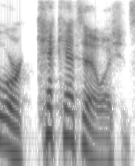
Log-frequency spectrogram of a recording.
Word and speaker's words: Cecchetto: other creators that were coming out and Marco Chachetto or Ketto, I should say, which is how he pronounces his name.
